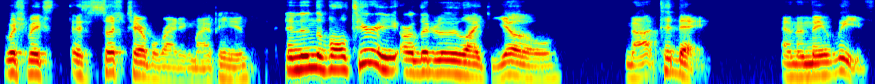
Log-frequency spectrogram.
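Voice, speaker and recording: A man with an average-pitched voice chats as a podcast co-host. He rants with exasperation and swears casually. The sound is dry, with very little room on it. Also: expressive, moderate pace, dry recording. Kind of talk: casual book review chat.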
